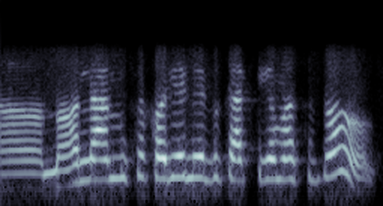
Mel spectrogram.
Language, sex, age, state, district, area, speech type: Odia, female, 45-60, Odisha, Gajapati, rural, conversation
